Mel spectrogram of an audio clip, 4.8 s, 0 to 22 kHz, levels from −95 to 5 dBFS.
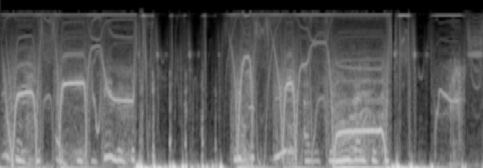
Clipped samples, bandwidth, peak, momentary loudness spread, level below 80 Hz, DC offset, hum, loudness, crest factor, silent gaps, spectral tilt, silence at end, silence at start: under 0.1%; 16 kHz; -2 dBFS; 8 LU; -22 dBFS; 6%; none; -20 LUFS; 14 dB; none; -5 dB/octave; 0 s; 0 s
